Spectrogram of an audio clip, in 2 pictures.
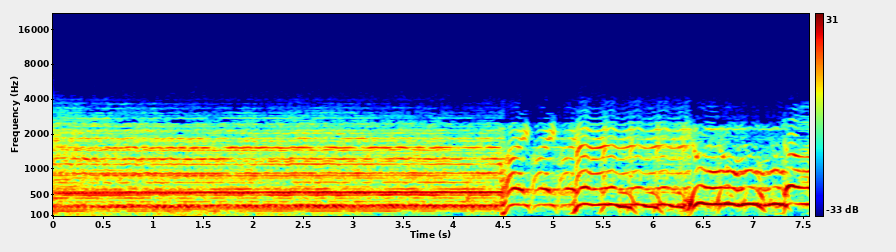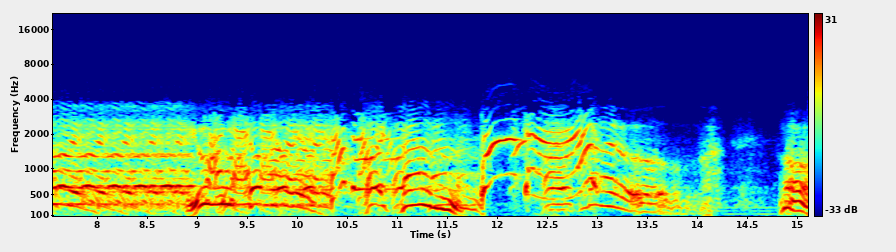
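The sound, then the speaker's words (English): Loud, continuous warbling tones with heavy reverb from a tape deck, pitch bending and smearing into long echoing trails for about fifteen seconds, with no one speaking. “Oh, just fussing around with the tape deck. Pretty near got it all set up now. That was the reverb you were hearing.”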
